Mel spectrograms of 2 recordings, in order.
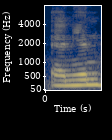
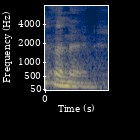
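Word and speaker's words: anion: बहुत सारे टीचर्स को कैशियंस भी कहते हैं, एनियन भी कहते हैं, लेकिन ये प्रॉपर प्रोनाउंसिएशन कटायन अनायन.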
